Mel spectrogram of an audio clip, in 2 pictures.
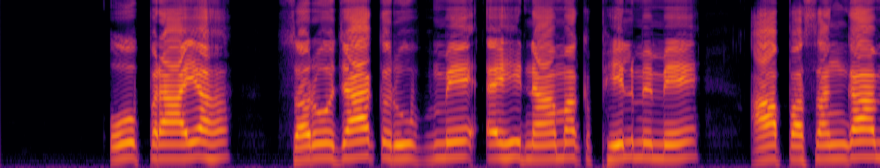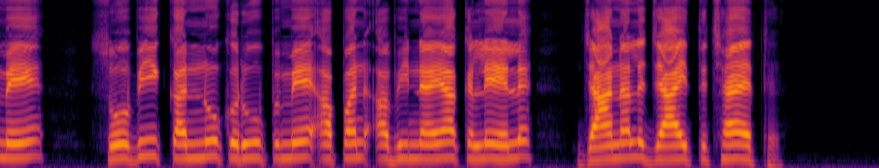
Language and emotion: Maithili, neutral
